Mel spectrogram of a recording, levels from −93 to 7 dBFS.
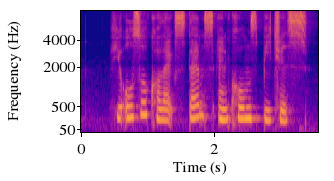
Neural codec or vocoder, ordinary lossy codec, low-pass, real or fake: none; none; none; real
